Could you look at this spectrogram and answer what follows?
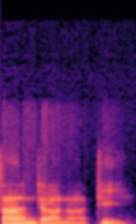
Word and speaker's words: saññāti: Then the verb, okay, the verb for saññā, perception, is saññāti, all right? Saññāti. Now here it is basically saṅ, but before the J, it becomes ña, so easier to pronounce.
